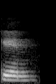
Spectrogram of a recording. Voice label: "quen", Silabas

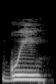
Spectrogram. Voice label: "güi", Silabas

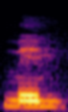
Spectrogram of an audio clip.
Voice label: "mem", Silabas

